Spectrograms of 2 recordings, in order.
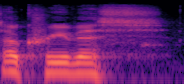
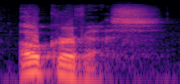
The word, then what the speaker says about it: Ocrevus: um i've learned that you could pronounce okriva's okravis and i i didn't know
